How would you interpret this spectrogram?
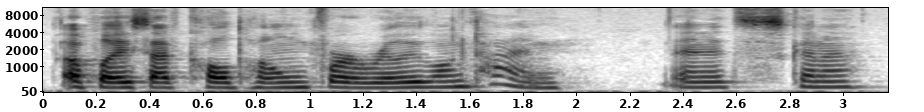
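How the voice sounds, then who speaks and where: Clear-voiced teenage female stage manager. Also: medium pitch, flat delivery, a little fast, warm tone. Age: late teens. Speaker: student stage manager being interviewed. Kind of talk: casual interview talk. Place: small indoor office.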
